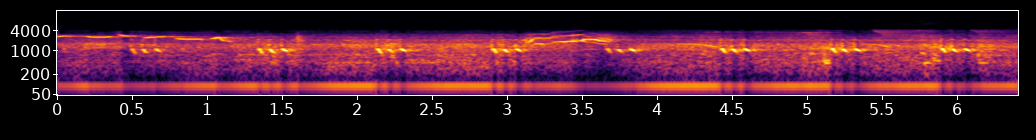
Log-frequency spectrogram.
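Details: A Blue-throated barbet in Guangzhou in April 2022 repeats a quick, hollow three-note phrase about every two-thirds of a second, while other birds whistle higher and a low steady hum runs underneath.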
